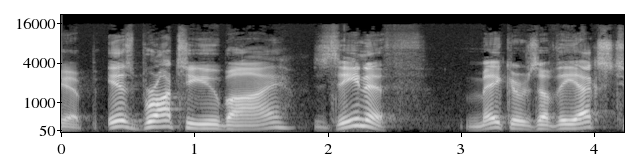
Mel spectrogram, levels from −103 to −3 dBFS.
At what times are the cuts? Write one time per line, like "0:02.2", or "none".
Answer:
0:01.7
